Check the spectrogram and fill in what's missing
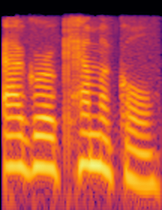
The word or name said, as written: agrochemical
